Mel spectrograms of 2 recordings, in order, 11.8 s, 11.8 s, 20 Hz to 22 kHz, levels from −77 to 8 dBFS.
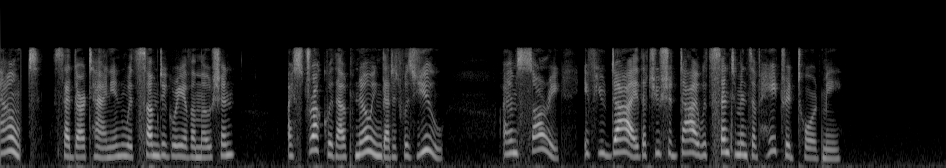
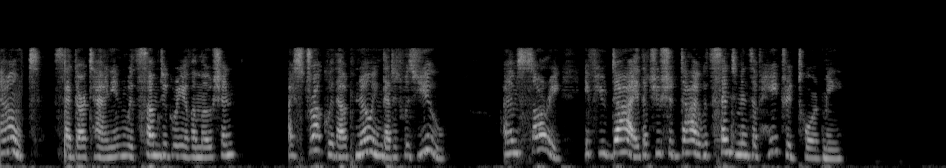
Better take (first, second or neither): first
